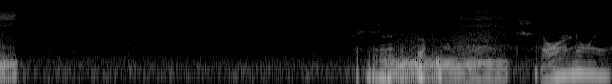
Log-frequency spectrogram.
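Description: Quiet steady breathing, then loud rumbling, fluttering snore breaths from a sleeping dog.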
